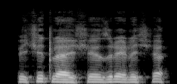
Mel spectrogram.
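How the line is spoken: Amused snort. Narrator (Russian): хмыкнул он

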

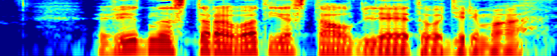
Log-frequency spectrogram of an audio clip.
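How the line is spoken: Sad pronouncement. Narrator (Russian): печально изрек Кобылин

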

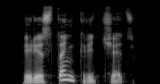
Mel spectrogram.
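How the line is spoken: Calm request. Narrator (Russian): попросил спокойным тоном

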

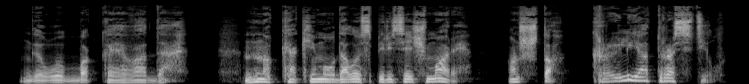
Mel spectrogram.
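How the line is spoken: Barely audible mutter. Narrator (Russian): еле слышно пробормотал Ледяной Песок

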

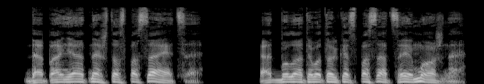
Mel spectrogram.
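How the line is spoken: Old man growling. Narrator (Russian): прорычал старик

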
